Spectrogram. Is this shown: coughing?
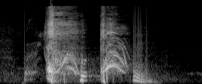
yes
